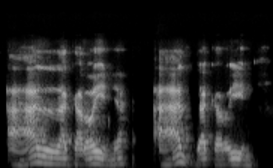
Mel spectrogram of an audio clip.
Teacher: pasti ya karena harakat sebelumnya berupa fathah maka diganti dengan Alif dibaca tahsil yaitu dengan menyuarakan antara Hamzah dan Alif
